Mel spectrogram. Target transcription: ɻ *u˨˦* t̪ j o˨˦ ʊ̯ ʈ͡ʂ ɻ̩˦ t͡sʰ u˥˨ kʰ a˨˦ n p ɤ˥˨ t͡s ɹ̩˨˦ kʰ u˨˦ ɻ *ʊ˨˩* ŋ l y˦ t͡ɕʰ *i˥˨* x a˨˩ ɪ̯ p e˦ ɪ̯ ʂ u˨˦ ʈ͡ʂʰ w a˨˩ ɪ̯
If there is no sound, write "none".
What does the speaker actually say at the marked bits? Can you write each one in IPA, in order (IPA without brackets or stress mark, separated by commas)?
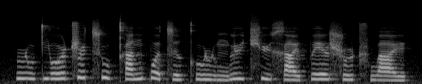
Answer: u˨˩, ʊ˨˩, y˥˨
